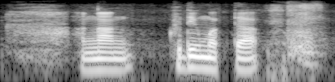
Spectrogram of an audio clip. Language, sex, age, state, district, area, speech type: Manipuri, male, 30-45, Manipur, Tengnoupal, urban, spontaneous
